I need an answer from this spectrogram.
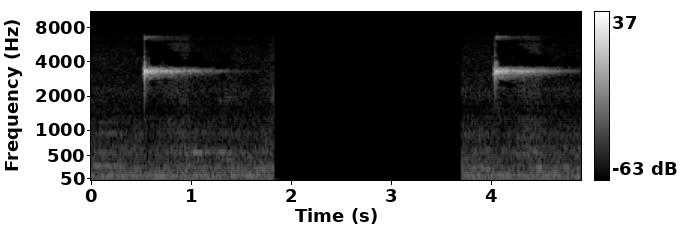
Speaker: when your smoke alarm makes this sound [Music] it's telling you the batteries must be replaced or your entire alarm must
